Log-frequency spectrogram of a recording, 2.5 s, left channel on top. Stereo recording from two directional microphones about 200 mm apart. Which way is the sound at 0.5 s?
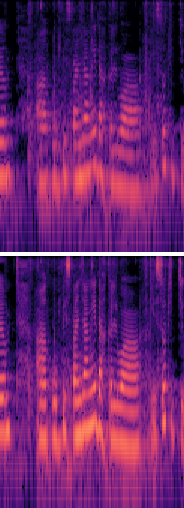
60° right (ahead or behind).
